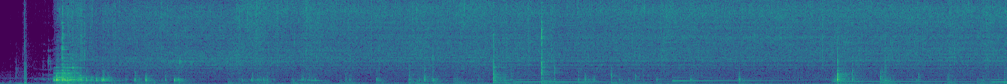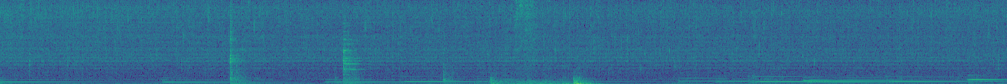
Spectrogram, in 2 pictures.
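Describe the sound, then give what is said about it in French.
Small pre-cut diced pieces gently browning in a non-stick pan: a continuous crackling hiss with scattered pops and occasional scrapes of stirring, plus faint tonal squeaks; no one speaks. “Et puis, euh, simplement, je, rajoute mes petits dés que j'ai découpés et je les fais revenir doucement.”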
